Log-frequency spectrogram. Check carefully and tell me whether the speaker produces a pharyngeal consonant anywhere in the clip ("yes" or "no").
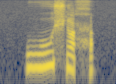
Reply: yes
